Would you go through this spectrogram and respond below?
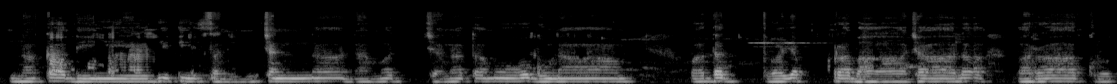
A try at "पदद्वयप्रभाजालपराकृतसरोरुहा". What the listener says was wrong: No pause after Padadvaya Prabhajala. Continuous.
